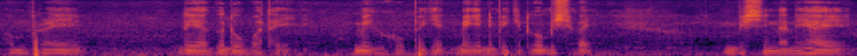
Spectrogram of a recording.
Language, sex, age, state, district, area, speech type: Bodo, male, 18-30, Assam, Baksa, rural, spontaneous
